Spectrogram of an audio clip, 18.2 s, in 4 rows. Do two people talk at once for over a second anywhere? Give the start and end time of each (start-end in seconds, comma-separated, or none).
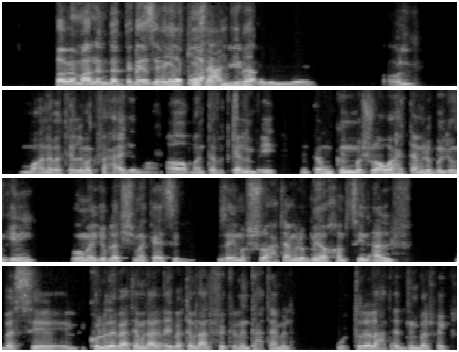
1.3-2.6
